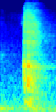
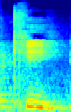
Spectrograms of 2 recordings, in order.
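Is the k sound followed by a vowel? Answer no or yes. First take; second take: no; yes. First: The k sound is short and dry, no vowel. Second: The k sound ends with an added vowel. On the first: The speaker calls it right. "é k. ... o K é mudo, seco" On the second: The speaker calls it wrong. "Não é ki"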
